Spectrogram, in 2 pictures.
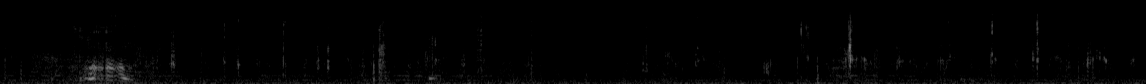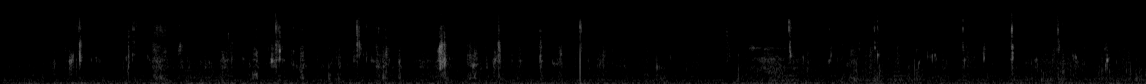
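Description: A person chewing food close to the microphone, with soft irregular mouth clicks throughout.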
